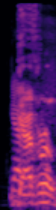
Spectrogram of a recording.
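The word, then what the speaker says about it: Gavroche: So anyway, they're they're playing Oh, Gavro. Gavro, that's how you pronounce it. Gavro.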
